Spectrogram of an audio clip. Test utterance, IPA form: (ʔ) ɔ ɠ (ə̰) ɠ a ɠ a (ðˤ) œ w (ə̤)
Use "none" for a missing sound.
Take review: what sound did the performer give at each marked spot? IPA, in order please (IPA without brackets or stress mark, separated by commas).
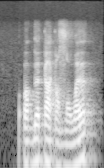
ʔ, ə, zˤ, ə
